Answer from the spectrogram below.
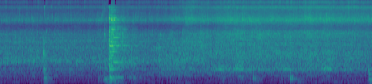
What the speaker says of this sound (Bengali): এবারে টমেটো কুচি এবং মশলাগুলো নাড়তে থাকবো।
